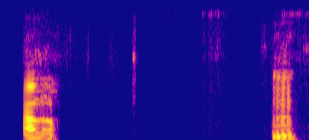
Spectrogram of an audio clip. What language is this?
Malayalam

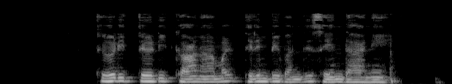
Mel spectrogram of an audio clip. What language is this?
Tamil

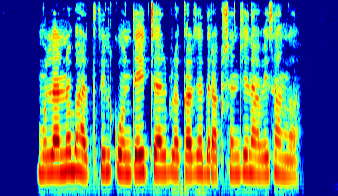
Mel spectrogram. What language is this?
Marathi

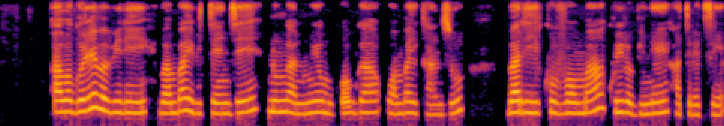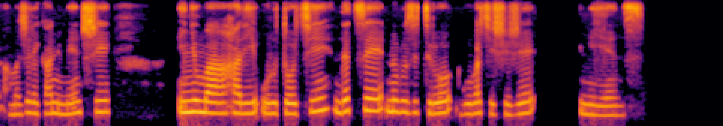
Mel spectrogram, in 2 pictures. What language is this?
Kinyarwanda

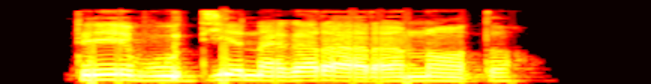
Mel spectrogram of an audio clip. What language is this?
Kalenjin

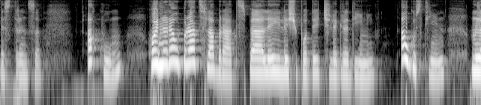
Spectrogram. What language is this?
Romanian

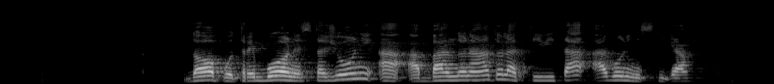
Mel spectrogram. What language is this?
Italian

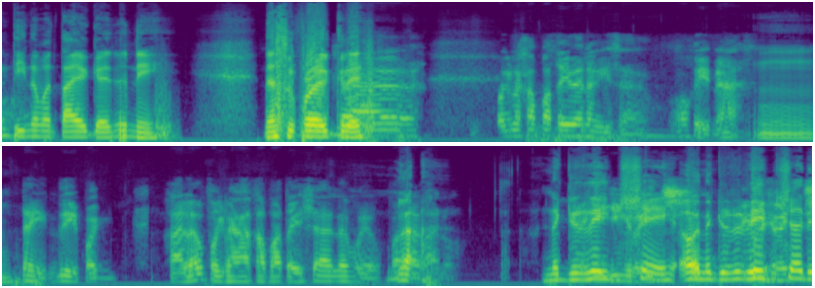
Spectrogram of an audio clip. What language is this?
Filipino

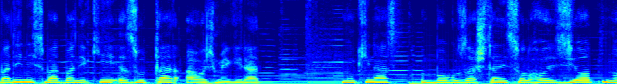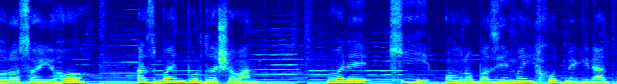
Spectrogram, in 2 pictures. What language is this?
Persian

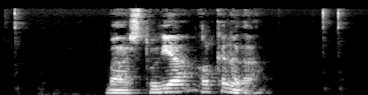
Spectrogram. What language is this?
Catalan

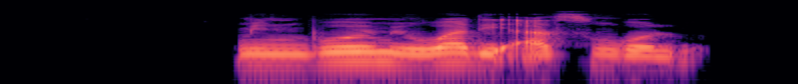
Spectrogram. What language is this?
Adamawa Fulfulde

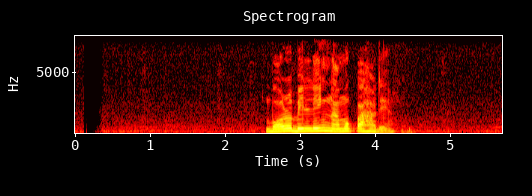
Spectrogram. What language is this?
Bangla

